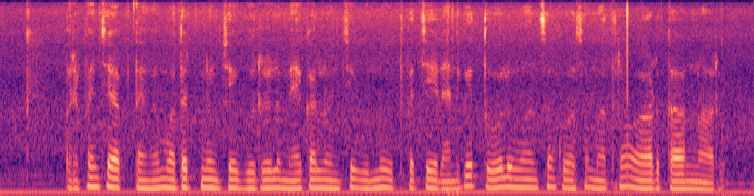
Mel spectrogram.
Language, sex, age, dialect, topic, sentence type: Telugu, male, 31-35, Central/Coastal, agriculture, statement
